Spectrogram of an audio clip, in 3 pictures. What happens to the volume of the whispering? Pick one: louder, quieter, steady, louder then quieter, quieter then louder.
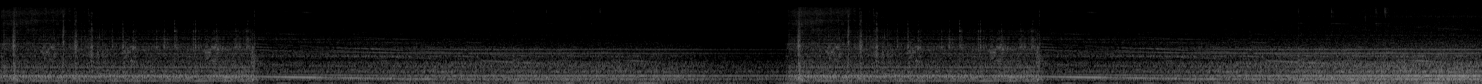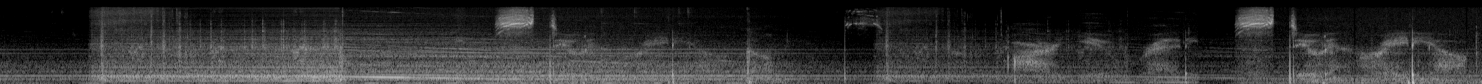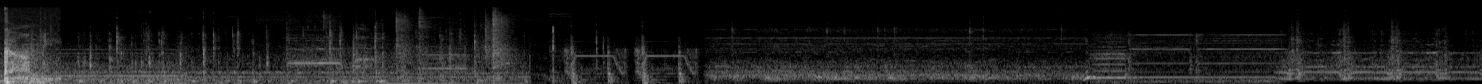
quieter then louder.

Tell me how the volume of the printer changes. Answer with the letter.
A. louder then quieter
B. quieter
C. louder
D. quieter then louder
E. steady
A.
